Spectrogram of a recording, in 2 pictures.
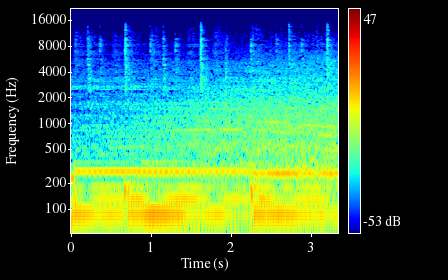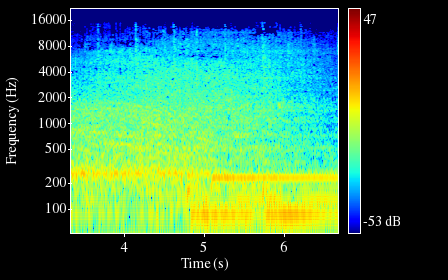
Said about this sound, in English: April 20th, 1968. A car pulls up to Pannone's meat market.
